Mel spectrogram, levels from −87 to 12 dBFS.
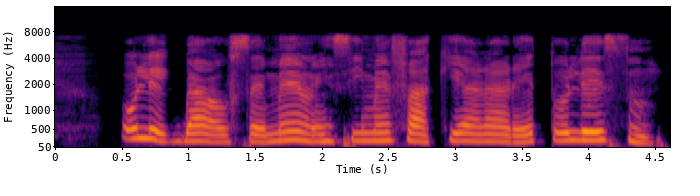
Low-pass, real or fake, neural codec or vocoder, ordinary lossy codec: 7.2 kHz; real; none; none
